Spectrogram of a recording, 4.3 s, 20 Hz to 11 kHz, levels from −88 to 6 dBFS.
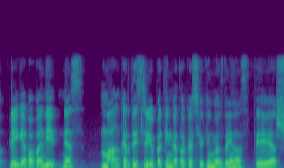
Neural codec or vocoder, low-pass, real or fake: none; 7.2 kHz; real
